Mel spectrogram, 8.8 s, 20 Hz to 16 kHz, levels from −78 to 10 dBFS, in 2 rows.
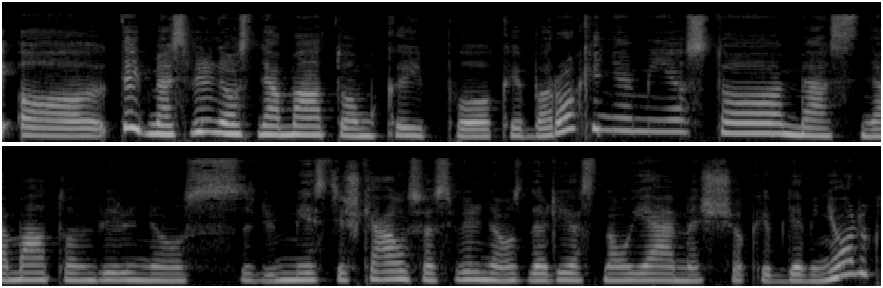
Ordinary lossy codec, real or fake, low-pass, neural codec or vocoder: MP3, 48 kbps; real; 14.4 kHz; none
